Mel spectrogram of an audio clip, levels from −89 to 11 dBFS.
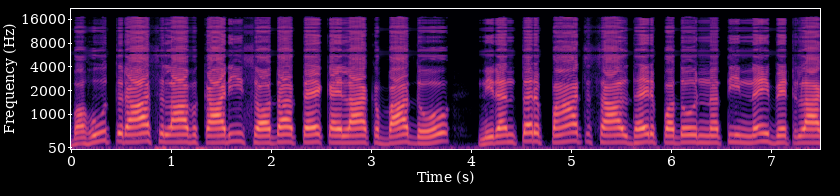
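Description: Throughout the speech there is imaging from sample-and-hold upsampling. The rate was raised from 12 kHz to 48 kHz by repeating samples, unsmoothed. Mirrored copies sit about 16 dB down, the lowest between 6 and 12 kHz. It sounds like a bright metallic fizz.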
